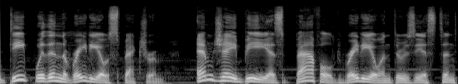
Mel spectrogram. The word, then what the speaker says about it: MDZHB: MDZHB, mostly pronounced as MJB, is a mysterious radio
